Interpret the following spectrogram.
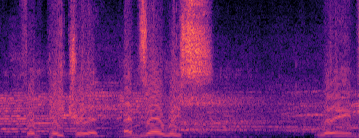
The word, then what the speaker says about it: Ruiz: Oh, Reese? Ruiz? It could be Reese. It could be. I have a Reese on my team. Spelled R-U-I-Z.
